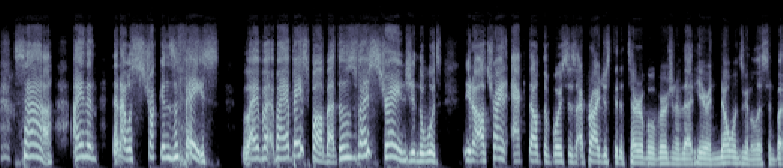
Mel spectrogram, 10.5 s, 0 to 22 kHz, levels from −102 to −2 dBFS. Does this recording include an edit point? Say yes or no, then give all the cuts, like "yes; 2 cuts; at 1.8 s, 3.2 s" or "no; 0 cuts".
no; 0 cuts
